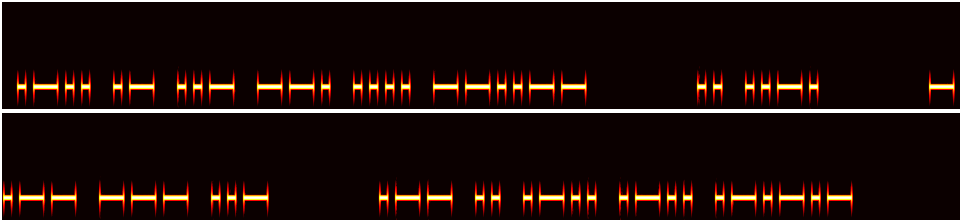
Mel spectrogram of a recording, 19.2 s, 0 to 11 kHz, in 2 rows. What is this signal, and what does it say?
Morse code, heard as a keyed tone, about 15 wpm, 700 Hz. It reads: LAUGH, IF YOU WILL.
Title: 2x Word-Spacing - Sentences from Top 500 Words - 15wpm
